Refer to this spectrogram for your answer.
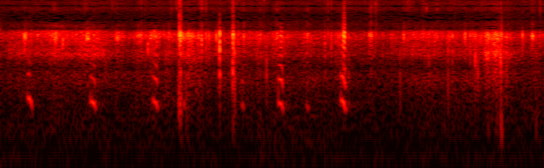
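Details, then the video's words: Short, repeated chirps from a happy sugar glider, about two per second, punctuated by loud sharp clicks and a continuous hiss. "Happy Sugar Glider sounds"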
